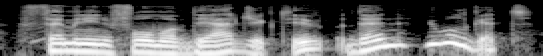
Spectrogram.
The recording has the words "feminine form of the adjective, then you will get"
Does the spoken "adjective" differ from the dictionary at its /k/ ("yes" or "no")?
no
